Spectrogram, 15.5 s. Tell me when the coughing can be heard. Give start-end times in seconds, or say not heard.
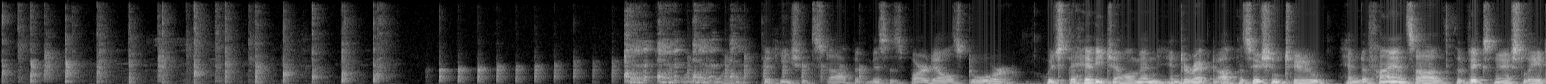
6.2-7.5.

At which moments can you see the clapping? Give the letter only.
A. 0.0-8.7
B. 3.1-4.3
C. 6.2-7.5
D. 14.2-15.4
A.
